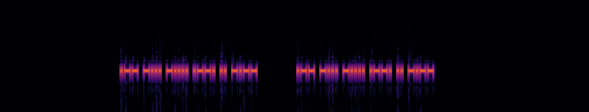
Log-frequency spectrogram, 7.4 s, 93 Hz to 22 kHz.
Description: Morse code, heard as a keyed tone, about 46 wpm, 700 Hz. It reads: WB6PIY WB6PIY
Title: USA Call Signs - 6 Characters - Repeated 2x - 50wpm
